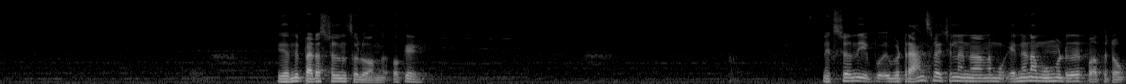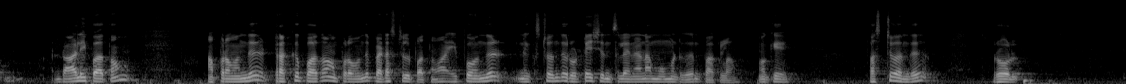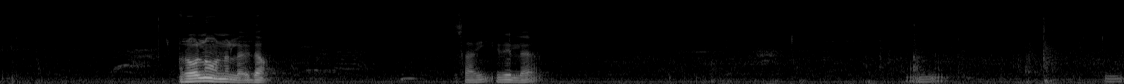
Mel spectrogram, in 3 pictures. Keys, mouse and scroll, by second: 1.3-2.3 drag, 8.2 click, 16.8 right click, 18.3 click, 26.1-28.3 drag, 31.1 click.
